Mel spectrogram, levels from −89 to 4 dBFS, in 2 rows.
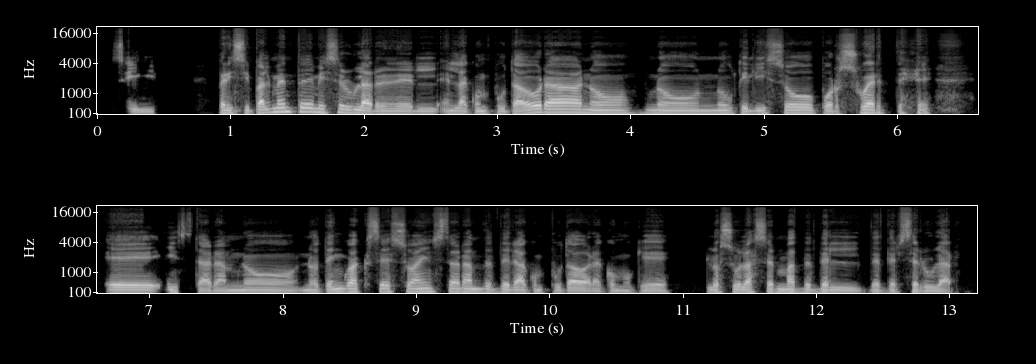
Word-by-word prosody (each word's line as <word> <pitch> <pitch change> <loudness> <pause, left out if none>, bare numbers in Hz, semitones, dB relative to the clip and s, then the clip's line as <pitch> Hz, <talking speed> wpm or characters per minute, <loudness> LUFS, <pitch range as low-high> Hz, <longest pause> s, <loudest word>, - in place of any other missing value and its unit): Sí, 90 -1 -5 0.4
principalmente 170 +9 +3
mi 150 -3 +1
celular, 130 -7 +3
en 105 0 -1
el 100 -1 -2
en 110 +1 -3
la 105 - +2
computadora 140 +9 +4
no 120 -3 0
no 115 -2 0
no 110 +1 -1
utilizo, 115 +2 0
por 100 -2 0
suerte, 130 -5 0 0.4
eh, 105 -1 +3
Instagram, 95 -4 -3
no 100 -1 -2
no 100 0 -4
tengo 125 +3 +2
acceso 135 +2 -1
a 130 - +2
Instagram 130 -2 0
desde 115 -2 -2
la 105 -1 +1
computadora, 100 -4 -1
como 90 0 -7
que 90 0 -4 0.2
lo 105 +2 -2
suelo 115 -2 +1
hacer 115 +2 -1
más 115 0 +1
desde 110 -1 -1
el 95 -3 -3
desde - - -4
el - - -13
celular. 85 0 -2
110 Hz, 170 wpm, -23 LUFS, 100-125 Hz, 0.4 s, computadora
